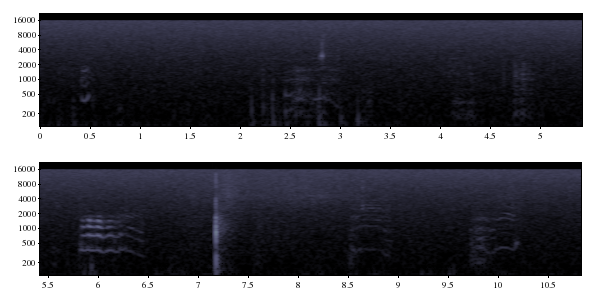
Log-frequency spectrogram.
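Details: A mother cat nursing and caring for her eight-day-old kittens; a few soft, scattered harmonic mews with one clearer wavering call midway, over a steady low hum.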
